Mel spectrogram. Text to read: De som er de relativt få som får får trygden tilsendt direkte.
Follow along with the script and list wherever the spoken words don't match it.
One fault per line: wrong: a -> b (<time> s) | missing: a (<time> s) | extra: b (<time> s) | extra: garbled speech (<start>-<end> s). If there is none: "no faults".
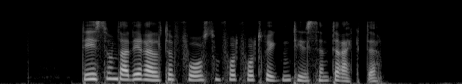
no faults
